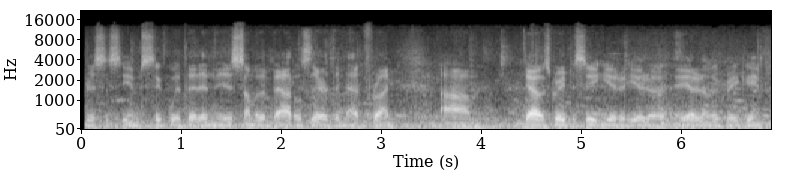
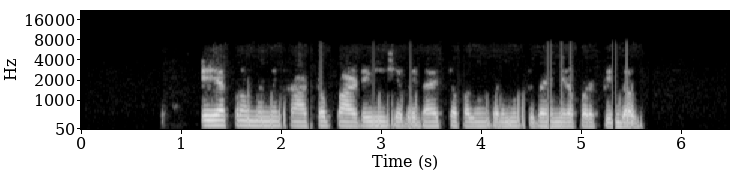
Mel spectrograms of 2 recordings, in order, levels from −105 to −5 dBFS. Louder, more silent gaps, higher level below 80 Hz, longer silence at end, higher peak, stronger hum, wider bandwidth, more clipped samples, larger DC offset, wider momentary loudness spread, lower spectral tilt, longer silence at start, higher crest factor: about the same, -24 LUFS vs -26 LUFS; neither; first, -38 dBFS vs -62 dBFS; second, 0 s vs 0.85 s; first, -4 dBFS vs -10 dBFS; neither; first, 13.5 kHz vs 7.2 kHz; neither; neither; about the same, 8 LU vs 7 LU; second, -5.5 dB/octave vs -9 dB/octave; second, 0.05 s vs 1.2 s; about the same, 20 dB vs 18 dB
